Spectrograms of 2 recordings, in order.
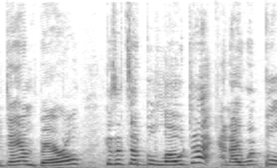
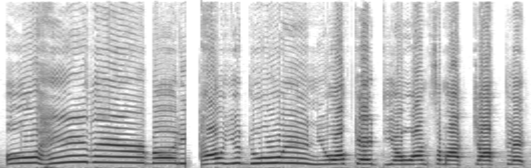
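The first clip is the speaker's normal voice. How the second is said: North Dakotan accent; 4 semitones higher, 11 dB louder than usual. Shown as a demonstration. Demonstrates for friend, offering hot chocolate, loud North Dakotan accent. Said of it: "I will do a North Dakota accent".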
